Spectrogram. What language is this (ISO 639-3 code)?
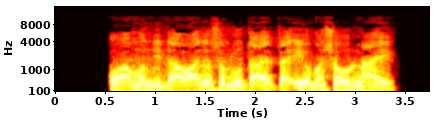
snd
